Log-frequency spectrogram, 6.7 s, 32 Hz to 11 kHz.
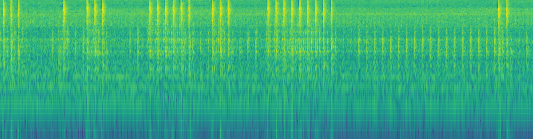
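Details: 2006 Ford Fusion 4-cylinder, 80,000 miles, at idle: sharp, fast metallic clicking in bursts, felt at one spot on the engine. The owner suspects a valve issue or a slapping timing belt; the source is not yet pinned down.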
